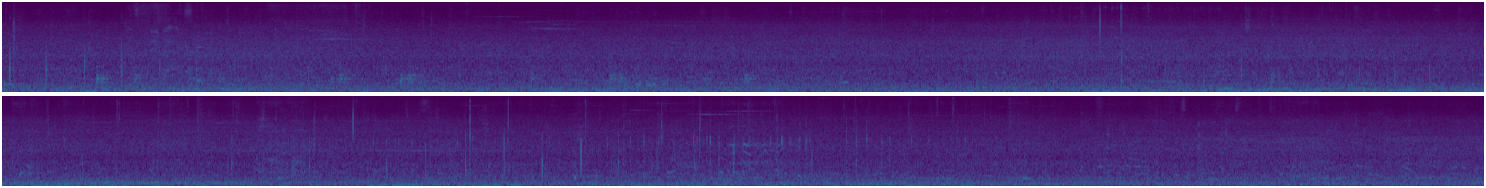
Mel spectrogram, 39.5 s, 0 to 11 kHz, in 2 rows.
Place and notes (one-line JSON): {"title": "British Library, Greater London, Vereinigtes Königreich - British Library, London - Venue ambience a few minutes before the 'In the Field' symposium", "date": "2013-02-15 10:22:00", "description": "British Library, London - Venue ambience a few minutes before the 'In the Field' symposium.\nFive minutes later 'In the Field' - a symposium 'exploring the art and craft of field recording' - was opened vis-à-vis in the British Library's conference center. Presenters included Ximena Alarcón, Angus Carlyle, Des Coulam, Peter Cusack, Simon Elliott, Felicity Ford, Zoe Irvine, Christina Kubisch, Udo Noll – Radio Aporee, Cheryl Tipp, David Vélez, Chris Watson, and Mark Peter Wright.\n[I used a Hi-MD-recorder Sony MZ-NH900 with external microphone Beyerdynamic MCE 82].", "latitude": "51.53", "longitude": "-0.13", "altitude": "26", "timezone": "Europe/London"}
